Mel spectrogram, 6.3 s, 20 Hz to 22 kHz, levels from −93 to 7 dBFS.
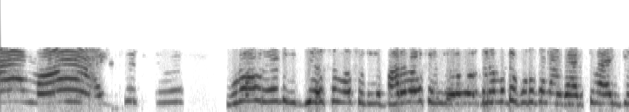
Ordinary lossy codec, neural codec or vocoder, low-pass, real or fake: none; none; 3.6 kHz; real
